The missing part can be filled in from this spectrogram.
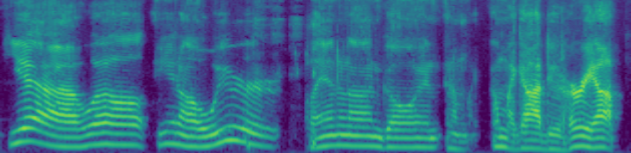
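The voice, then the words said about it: Put-on Los Angeles accent. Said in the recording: “Luckily, I don't have that native LA accent,”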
